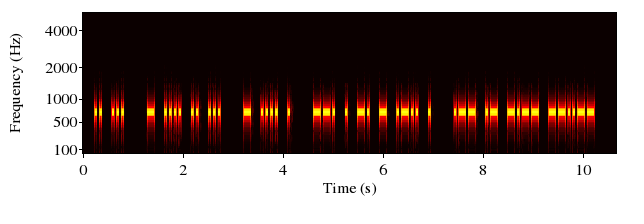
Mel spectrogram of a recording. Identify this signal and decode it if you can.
Morse code, heard as a keyed tone, about 25 wpm, spaced as for 22 wpm, 700 Hz. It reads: IS THIS THE GENTLE WAY,
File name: Pinocchio / Pinocchio ch2 18 25 ik1hge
